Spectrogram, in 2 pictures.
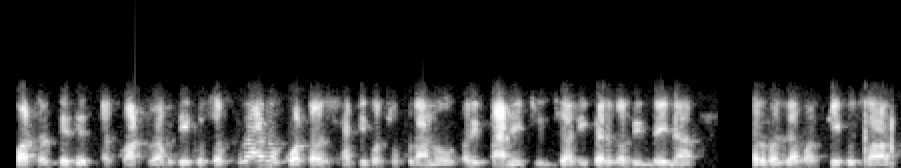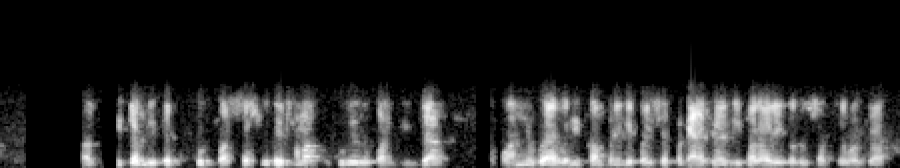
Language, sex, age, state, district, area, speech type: Nepali, female, 60+, West Bengal, Jalpaiguri, rural, conversation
